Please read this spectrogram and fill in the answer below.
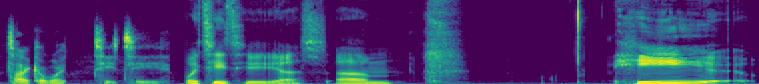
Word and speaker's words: Waititi: Like, I love more, and I think Taika, I always get his last name wrong. Taika Waititi.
